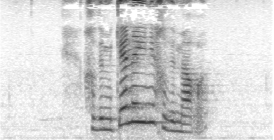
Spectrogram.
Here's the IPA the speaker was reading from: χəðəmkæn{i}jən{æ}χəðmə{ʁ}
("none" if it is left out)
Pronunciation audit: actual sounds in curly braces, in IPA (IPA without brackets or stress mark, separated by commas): æ, i, ʁ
